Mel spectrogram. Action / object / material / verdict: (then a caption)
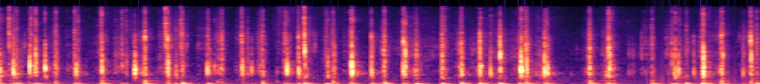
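tap / plastic keyboard with round keycaps / plastic / none. Fingertips with long nails type steadily on a blue plastic keyboard with round pastel keycaps. The result is a rapid, uneven stream of short, dry clicks and clacks, each with a low thump under a bright tap that dies away almost at once.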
